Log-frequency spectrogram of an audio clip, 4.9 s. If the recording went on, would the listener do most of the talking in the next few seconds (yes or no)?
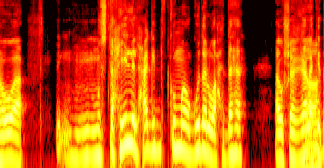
no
